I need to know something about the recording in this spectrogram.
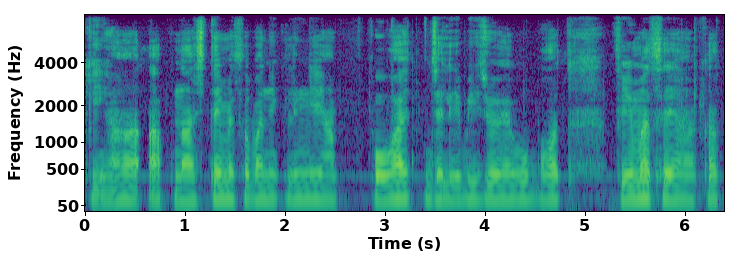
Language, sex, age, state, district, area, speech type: Hindi, male, 18-30, Madhya Pradesh, Jabalpur, urban, spontaneous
